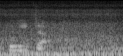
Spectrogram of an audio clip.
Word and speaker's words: geoduck: It is pronounced Pooey Duck.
